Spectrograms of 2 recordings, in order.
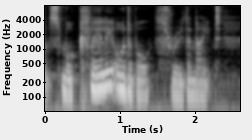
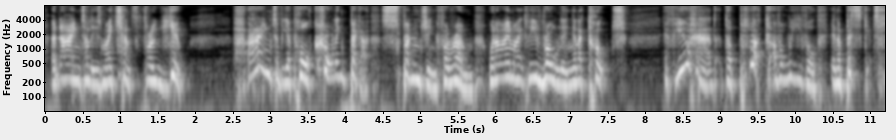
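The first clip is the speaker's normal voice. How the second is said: higher, louder ranting captain; raging blind pirate; 7 semitones higher, 4 dB louder than usual. A narrator's reading. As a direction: rail at the cowardly crew. Pew's ranting speech.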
